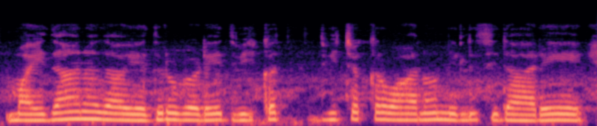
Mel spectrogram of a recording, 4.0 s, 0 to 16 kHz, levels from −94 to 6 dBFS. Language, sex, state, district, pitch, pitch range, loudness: Kannada, female, Karnataka, Bangalore, 185 Hz, 175-195 Hz, -14 LUFS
